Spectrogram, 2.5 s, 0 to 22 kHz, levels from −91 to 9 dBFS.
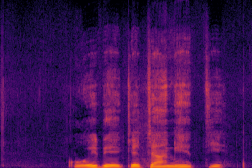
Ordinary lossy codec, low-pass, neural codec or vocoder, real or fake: none; none; codec, 44.1 kHz, 3.4 kbps, Pupu-Codec; fake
